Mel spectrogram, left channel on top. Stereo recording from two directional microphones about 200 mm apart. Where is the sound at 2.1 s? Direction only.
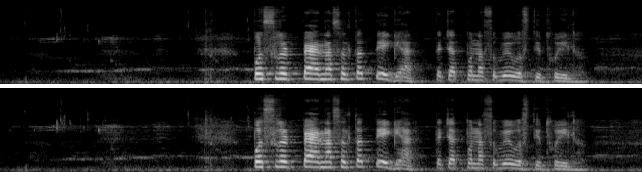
25° left (ahead or behind).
